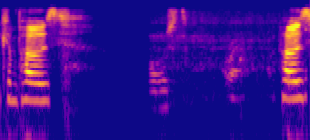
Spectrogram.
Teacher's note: the composed actually sounds kind of like a t sound so the E is not pronounced and the d uh sounds like a t but it be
